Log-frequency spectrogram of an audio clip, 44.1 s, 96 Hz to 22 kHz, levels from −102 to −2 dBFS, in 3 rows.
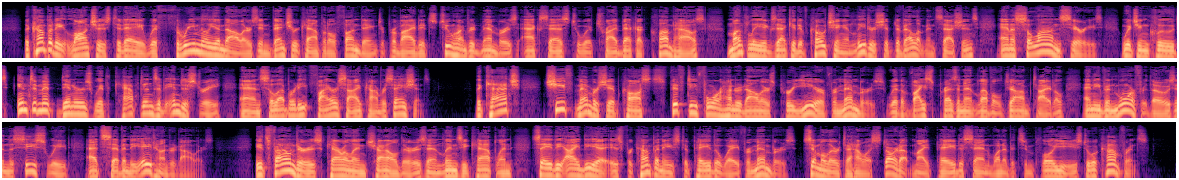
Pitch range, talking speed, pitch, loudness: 85-120 Hz, 145 wpm, 100 Hz, -19 LUFS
